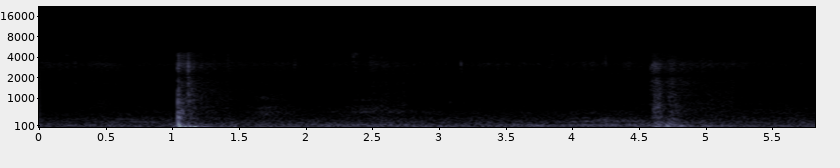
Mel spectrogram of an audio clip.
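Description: A ball thumps when kicked on grass.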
